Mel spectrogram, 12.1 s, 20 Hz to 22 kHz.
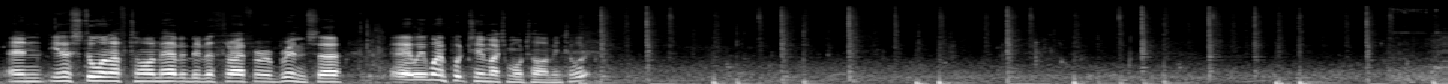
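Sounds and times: fishing reel ticking: 11.5 - 12.0.

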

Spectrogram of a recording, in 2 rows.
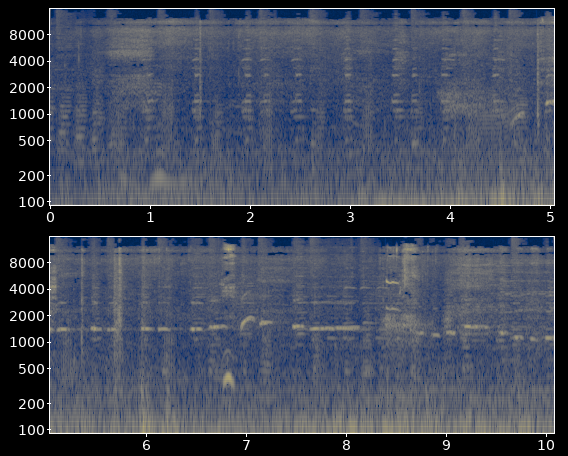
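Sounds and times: road rumble inside car: 0.0 - 10.0.

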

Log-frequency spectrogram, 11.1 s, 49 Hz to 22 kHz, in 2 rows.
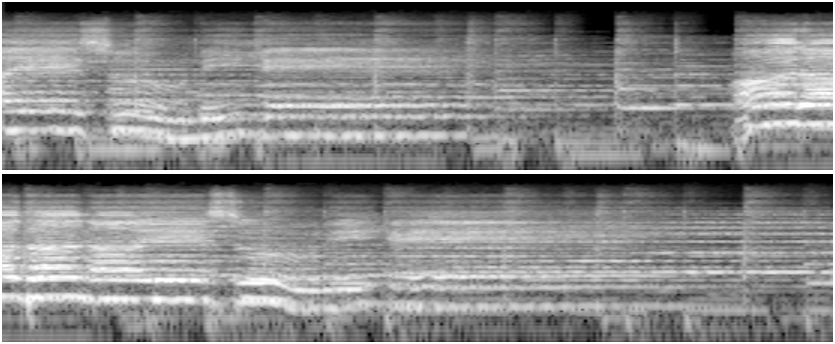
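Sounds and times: men singing worship song: 0.0 - 3.8, 4.9 - 10.2.

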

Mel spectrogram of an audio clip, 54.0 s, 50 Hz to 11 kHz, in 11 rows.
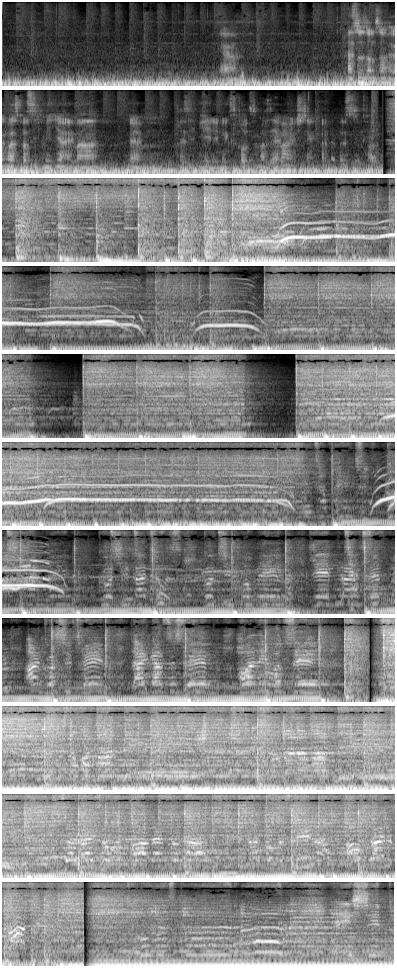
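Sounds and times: bass guitar: 0.0 - 33.3, 34.0 - 54.0
drums: 0.0 - 54.0.

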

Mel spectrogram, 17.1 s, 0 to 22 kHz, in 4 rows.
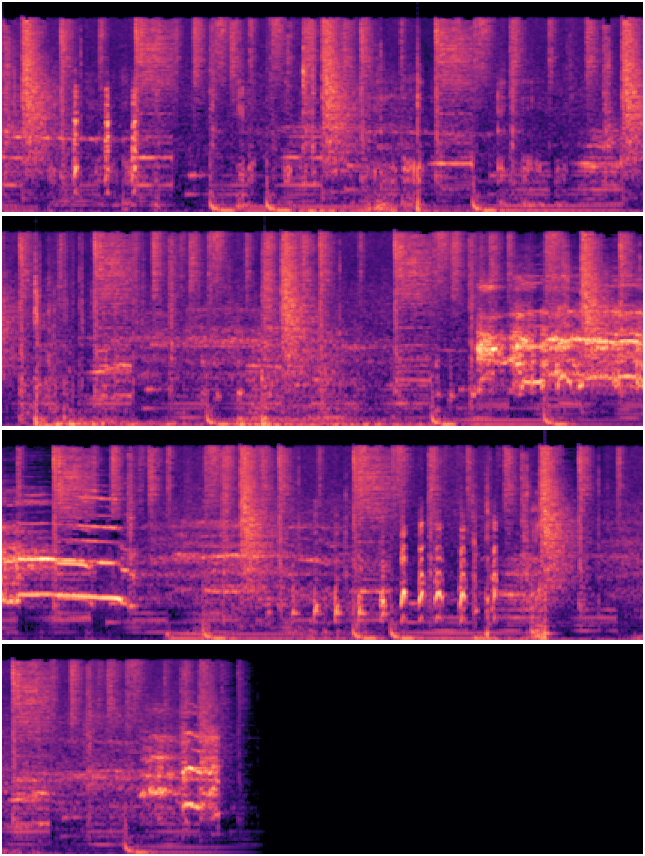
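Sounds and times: rooster crowing: 0.0 - 1.2, 4.8 - 11.7, 12.8 - 14.5
background music with steady beat: 0.0 - 14.6.

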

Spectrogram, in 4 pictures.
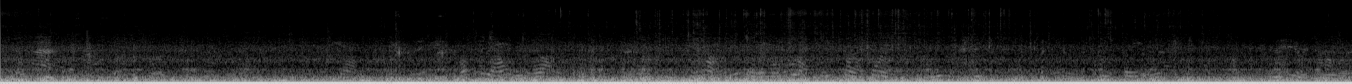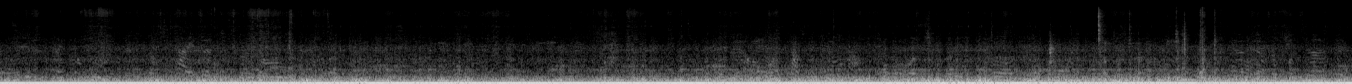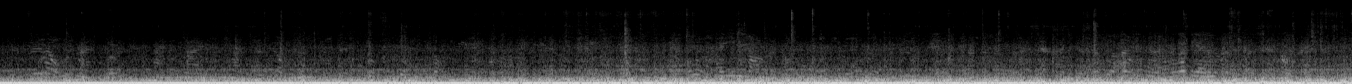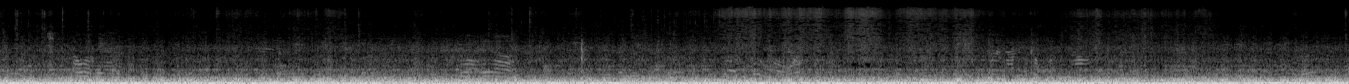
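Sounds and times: faint voices: 0.0 - 54.0
train rumbling on rails: 0.0 - 54.0.

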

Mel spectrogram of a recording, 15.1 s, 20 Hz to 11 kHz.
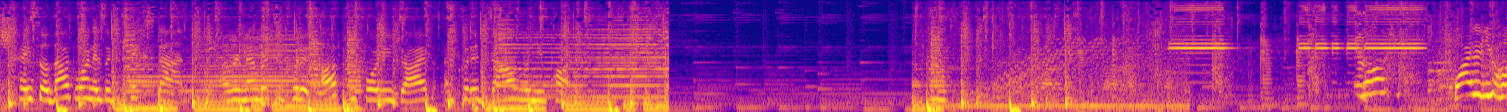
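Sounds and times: woman's voice: 0.0 - 5.9, 13.6 - 15.0
background music: 0.0 - 15.0
horn beeps: 11.6 - 14.5.

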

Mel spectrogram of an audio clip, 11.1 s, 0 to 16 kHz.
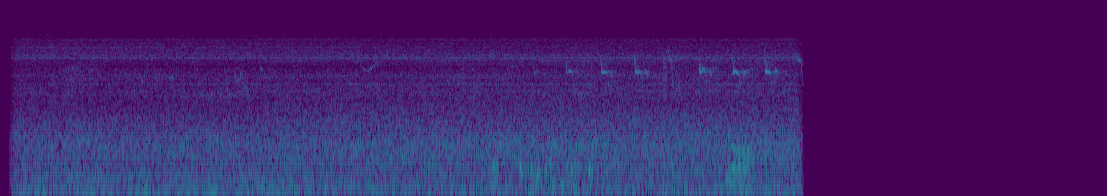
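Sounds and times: outdoor background hiss: 0.1 - 8.1.

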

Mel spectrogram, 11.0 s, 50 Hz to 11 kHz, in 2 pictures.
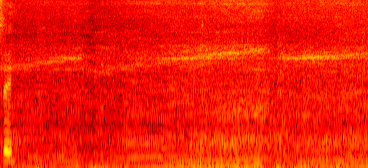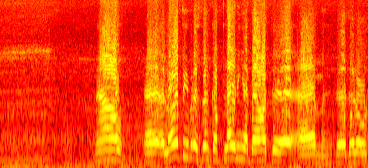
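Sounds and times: motorcycle engine accelerating: 0.0 - 8.8
wind noise: 0.2 - 11.0.

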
